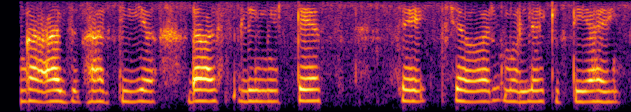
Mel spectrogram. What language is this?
Marathi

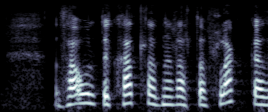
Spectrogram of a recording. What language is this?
Icelandic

